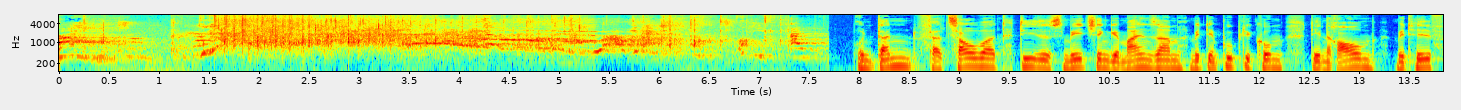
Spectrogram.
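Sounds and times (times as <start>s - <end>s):
crowd clapping together: 1.4s - 7.7s
speech: 8.0s - 13.8s.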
